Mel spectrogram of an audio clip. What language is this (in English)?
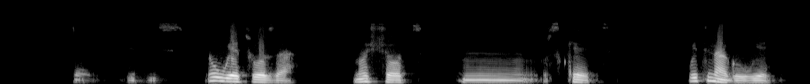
Nigerian Pidgin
